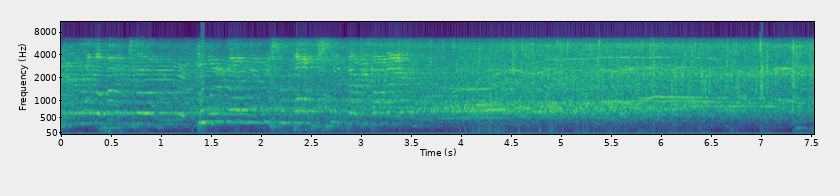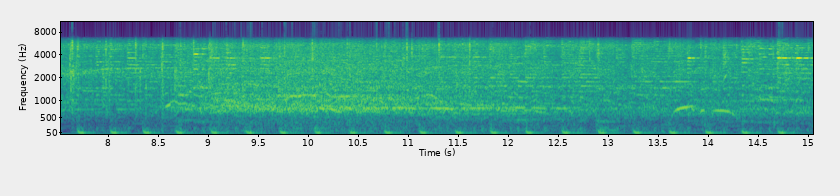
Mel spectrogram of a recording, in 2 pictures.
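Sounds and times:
crowd cheering: 0.0 - 15.0
fast kick drum beat: 7.5 - 15.0
punk band playing live: 7.6 - 15.0.

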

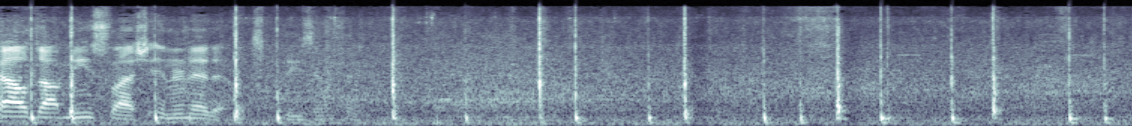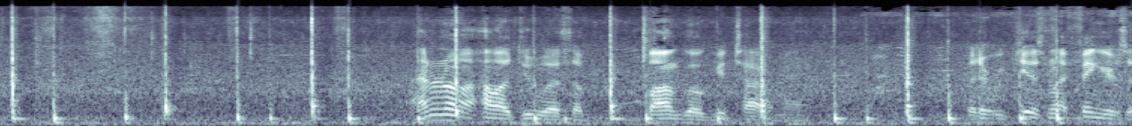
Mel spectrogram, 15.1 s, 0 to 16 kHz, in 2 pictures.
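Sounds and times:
hand drumming on guitar body: 0.1 - 2.0, 2.6 - 14.8.

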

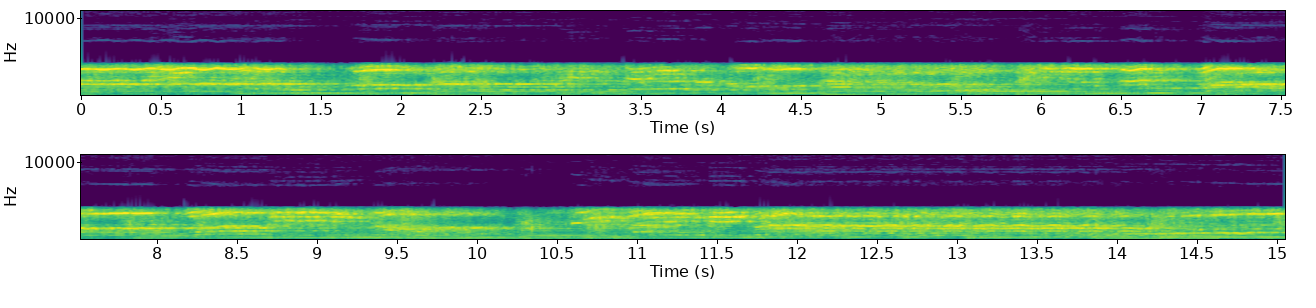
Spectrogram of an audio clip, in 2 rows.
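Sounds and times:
women singing gospel over loudspeakers: 0.0 - 15.0.

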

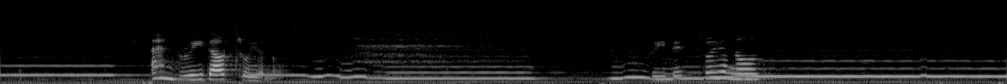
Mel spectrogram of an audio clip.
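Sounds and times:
soft wind-like melody: 0.0 - 10.0.

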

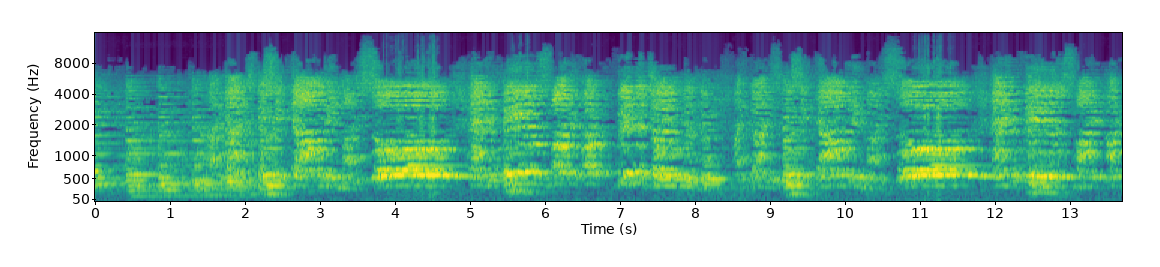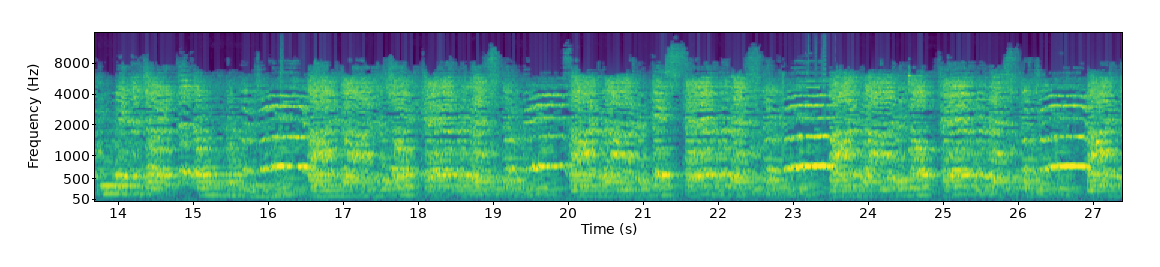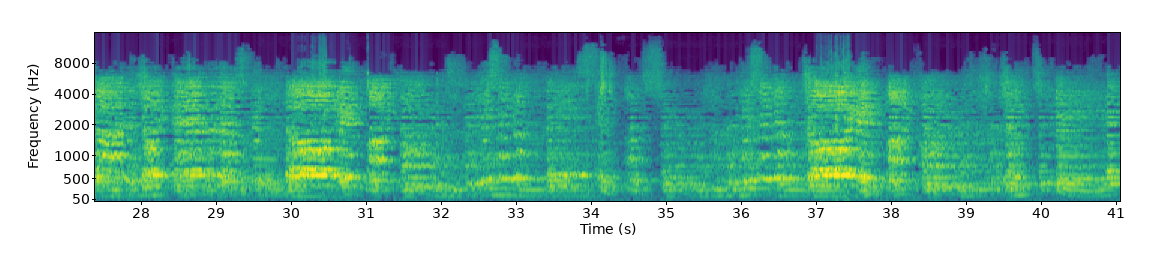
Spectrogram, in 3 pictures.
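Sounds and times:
children's choir singing: 0.0 - 41.0.

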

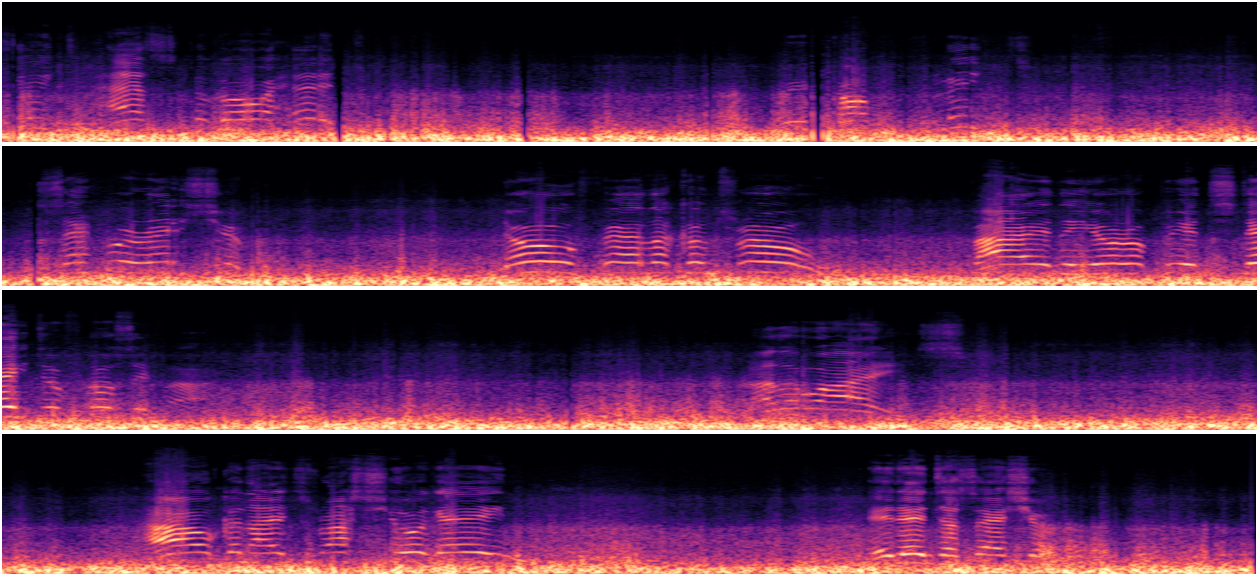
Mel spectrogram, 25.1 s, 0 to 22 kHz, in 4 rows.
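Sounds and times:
strong wind buffeting microphone: 0.0 - 25.0.

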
